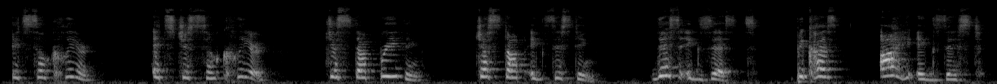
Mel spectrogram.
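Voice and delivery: mock-tragic, each phrase drawn out and set apart; soap opera dialogue. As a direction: ridicule it with overwrought melodrama. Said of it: "what in the world is this soap opera dialogue".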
